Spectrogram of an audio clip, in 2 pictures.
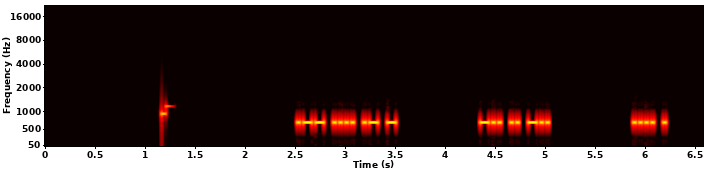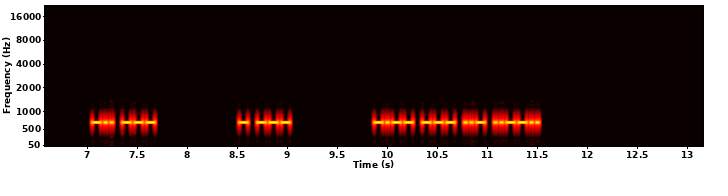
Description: Morse code, heard as a keyed tone, about 37 wpm, 700 Hz. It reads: WHAT DID HE DO TO YOU?
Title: 4x Word-Spacing - Sentences from Top 100 Words - 40wpm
